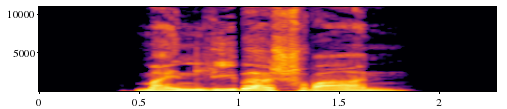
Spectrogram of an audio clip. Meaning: Expressing surprise or astonishment
- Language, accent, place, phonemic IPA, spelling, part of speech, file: German, Germany, Berlin, /maɪ̯n ˈliːbɐ ʃvaːn/, mein lieber Schwan, interjection, De-mein lieber Schwan.ogg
